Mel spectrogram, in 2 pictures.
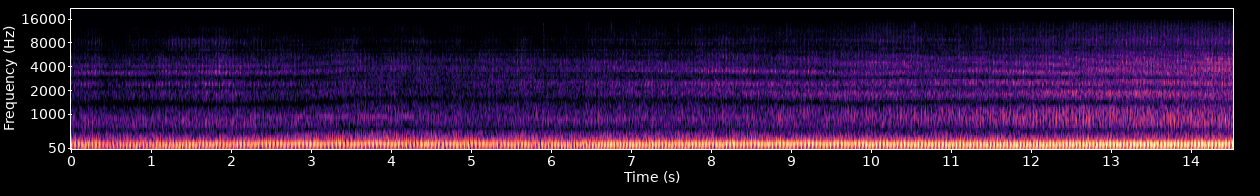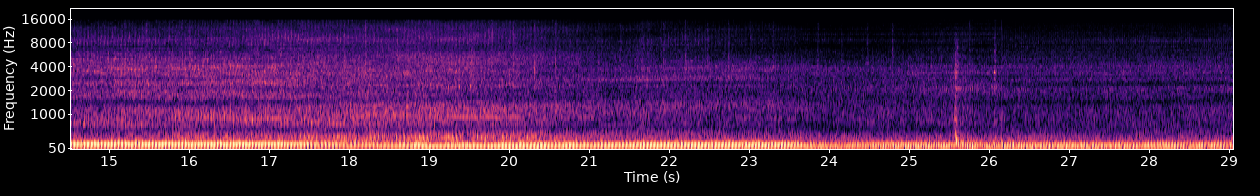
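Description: John Deere tractor's diesel engine running steadily under load while pulling a rotary tiller through wet field soil. It grows louder as the tractor passes close about halfway through, and the engine note shifts with a small drop in level near the end.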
